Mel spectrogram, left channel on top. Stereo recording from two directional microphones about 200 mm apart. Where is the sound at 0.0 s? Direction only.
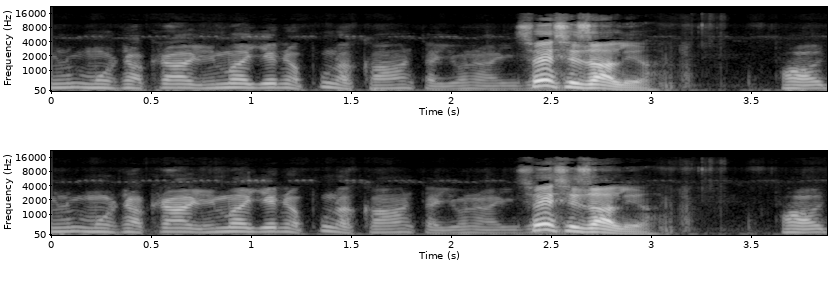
30° left (ahead or behind); by 2.3 s 50° left (ahead or behind).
